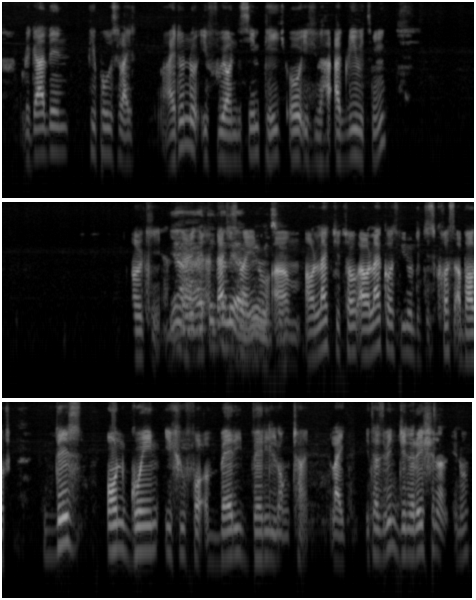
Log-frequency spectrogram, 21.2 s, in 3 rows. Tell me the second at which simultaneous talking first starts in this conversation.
9.6 s

